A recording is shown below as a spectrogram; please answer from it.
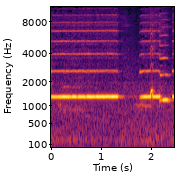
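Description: A solo flute playing a slow tune. One long note is held from the start and breaks off about a second and a half in, and the melody picks up again near the end.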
